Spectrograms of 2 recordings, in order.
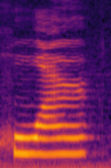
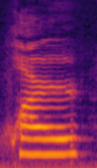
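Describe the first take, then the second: First: The word is split into two separate syllables. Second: The word is merged into one single syllable. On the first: The speaker calls it wrong. "이음절처럼 발음하는 것이 아니라" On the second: The speaker calls it right. "한 덩어리로"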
